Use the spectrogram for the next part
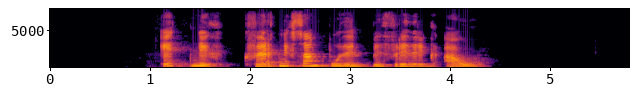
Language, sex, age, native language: Icelandic, female, 50-59, Icelandic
